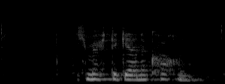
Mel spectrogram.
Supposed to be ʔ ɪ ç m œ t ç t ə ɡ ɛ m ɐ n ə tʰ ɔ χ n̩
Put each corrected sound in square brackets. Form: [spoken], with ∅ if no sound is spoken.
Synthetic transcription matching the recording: ʔ ɪ ç m œ [∅] ç t ə ɡ ɛ [∅] ɐ n ə [kʰ] ɔ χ n̩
